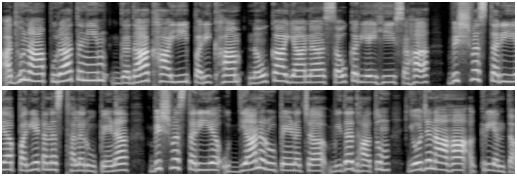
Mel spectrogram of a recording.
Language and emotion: Sanskrit, neutral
